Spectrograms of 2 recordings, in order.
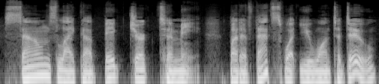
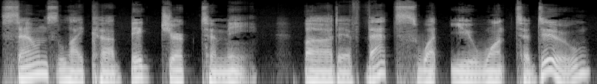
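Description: First: Same sentence at a more natural pace; quicker linked read. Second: Slow, linked teaching read; slow demonstration. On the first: Teacher repeating the whole line for learners, more fluent pace. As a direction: run the linked words together more fluently. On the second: Teacher repeating from the top for learners, slow linked read. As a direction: stretch it out clearly, keeping the words joined. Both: Shown as a demonstration. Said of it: "然后我们从头再来一次".

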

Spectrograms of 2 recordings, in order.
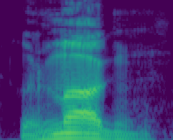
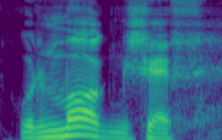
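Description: First: Low grunt of a reply; curt, lightly grunted boss's reply; grunted greeting. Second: Louder, higher "Guten Morgen"; an obedient employee's louder greeting; dutiful repeated greeting. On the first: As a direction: grunt "Guten Morgen" back. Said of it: "grunzte Cosme". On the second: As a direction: greet the boss up and out, as ordered. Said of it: "forderte ihn dann auf, seinen Gruß zu wiederholen". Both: A narrator's reading.

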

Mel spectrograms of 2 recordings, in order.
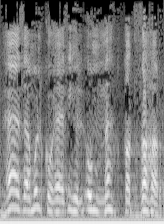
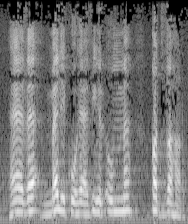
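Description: First: One-syllable "mulk" reading of ملك; MULK with damma, sukun. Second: "malik" reading of ملك, not one syllable; MALIK with fatha, kasra. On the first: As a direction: say ملك as "mulk", u on the meem, no vowel on the lam. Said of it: "بالضم ثم السكون". (نطق «ملك» بضم الميم وسكون اللام: مُلْك) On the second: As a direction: say ملك as "maliku", a after the meem, i after the lam. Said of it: "بالفتح ثم الكسر". (نطق «ملك» بفتح الميم وكسر اللام: مَلِك) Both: Shown as a demonstration.

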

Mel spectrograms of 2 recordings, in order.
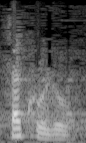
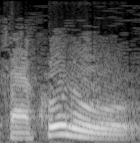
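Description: First: فكلوا short and softer, run into one word; wrong stress. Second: فكلوا with ف set apart and كلوا pushed; push after fa. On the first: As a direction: say فكلوا quickly, weight on the ف. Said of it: "ولا تقل". (نطق فكلوا ككلمة واحدة دون دفع الكاف) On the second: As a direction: lean on the ك after ف and draw out فكلوا. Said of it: "قل". (نطق فكلوا بدفع الكاف بعد الفاء) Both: Shown as a demonstration.

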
